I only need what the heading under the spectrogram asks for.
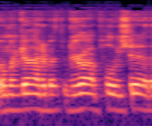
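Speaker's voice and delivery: mock nervous, panicked freaking out. Retelling own reaction on reaching the drop in a level: imitating own past freaking out. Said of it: "I would immediately start freaking out".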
